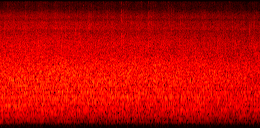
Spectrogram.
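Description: Church congregation applauding during a Sunday worship service, steady dense clapping from a large crowd that fills the whole stretch, even and sustained without voices.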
